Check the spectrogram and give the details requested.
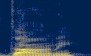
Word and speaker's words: Donnie: Not a mispronunciation. It is Donnie.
